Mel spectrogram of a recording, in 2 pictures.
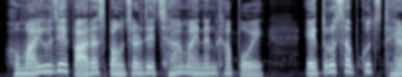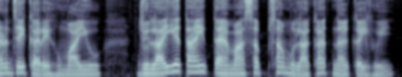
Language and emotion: Sindhi, neutral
